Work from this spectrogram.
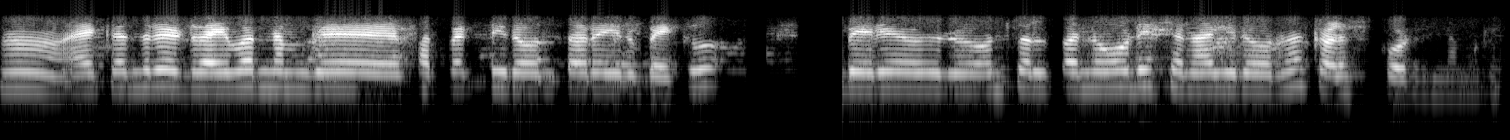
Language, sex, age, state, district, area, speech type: Kannada, female, 45-60, Karnataka, Dharwad, urban, conversation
